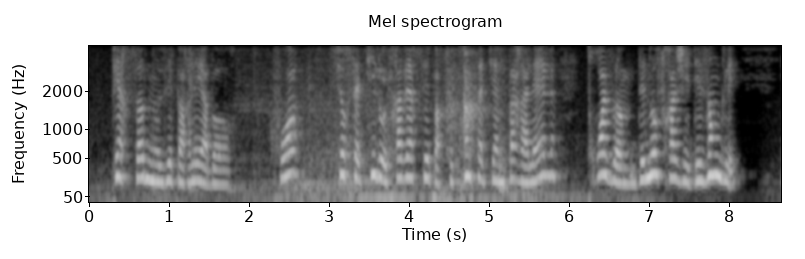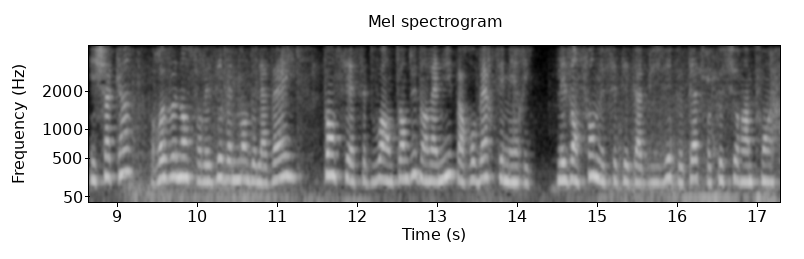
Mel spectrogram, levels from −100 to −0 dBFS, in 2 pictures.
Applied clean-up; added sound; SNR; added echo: none; Sliding door; 16 dB; none.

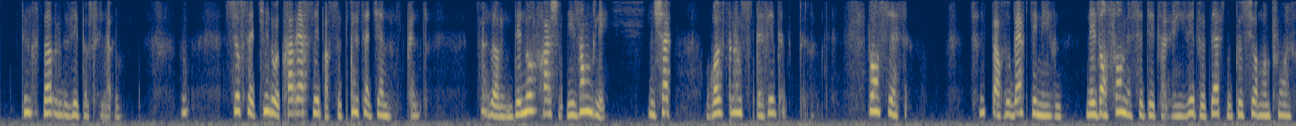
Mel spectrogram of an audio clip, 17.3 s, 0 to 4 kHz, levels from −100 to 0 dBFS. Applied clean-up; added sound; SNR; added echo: neural diffusion model UNIVERSE++.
